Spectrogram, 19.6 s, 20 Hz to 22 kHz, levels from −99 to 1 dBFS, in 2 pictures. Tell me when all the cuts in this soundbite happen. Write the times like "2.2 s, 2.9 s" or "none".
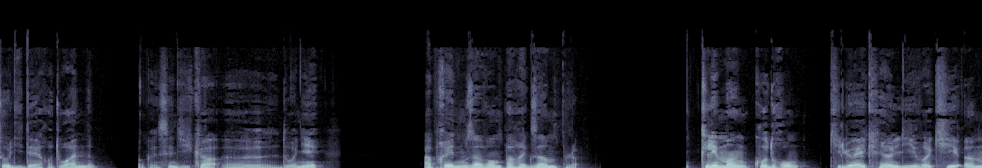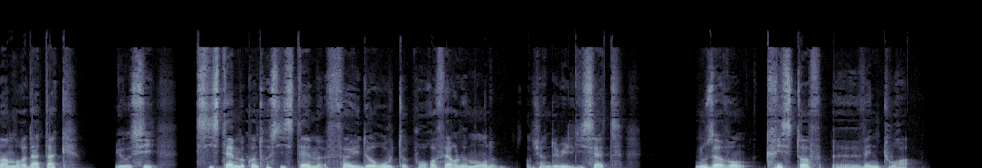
none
